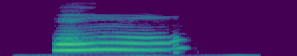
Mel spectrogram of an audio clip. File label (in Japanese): 「わぉ～～ん……」 さびしい犬; 黒崎オノマトペ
